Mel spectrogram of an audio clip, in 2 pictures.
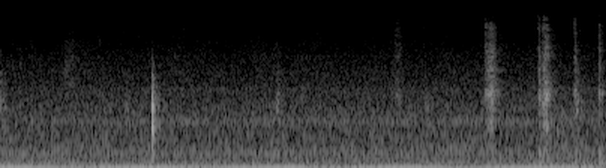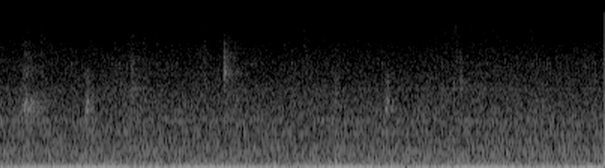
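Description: Light food-prep handling noises: a few soft clicks and taps, most of them in a cluster about three seconds in, as rice flour is spooned from its bag into a small bowl with a wooden spoon. A steady low hum runs underneath.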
